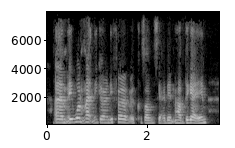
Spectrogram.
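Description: This woman has a normal speaking voice, a fairly high pitch, and fairly even intonation. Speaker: podcast co-host. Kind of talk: casual chat.

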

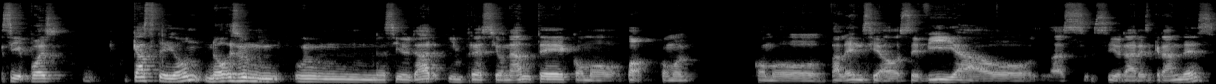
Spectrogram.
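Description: In a Flemish accent, a man speaks very slowly at a medium pitch, his intonation lively. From English-speaking Canada. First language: Flemish (speaking Spanish). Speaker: English teacher and writer. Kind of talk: casual interview. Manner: halting.

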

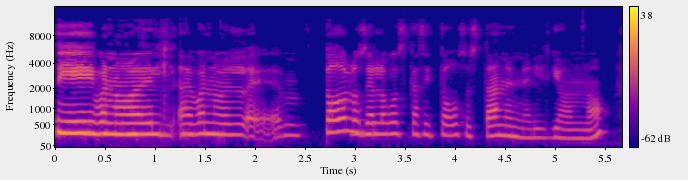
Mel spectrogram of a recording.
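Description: The speech moves at a fairly slow pace with ordinary pitch variation and big swings in loudness. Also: woman, high pitch for a woman. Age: 40s. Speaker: actress. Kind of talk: interview.

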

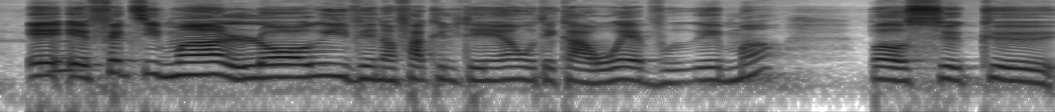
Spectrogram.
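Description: Lively in intonation, a woman talks in a plain, everyday voice at a medium pitch. The recording is very clean, with a silent background. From Haiti. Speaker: lawyer and entrepreneur. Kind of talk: interview.

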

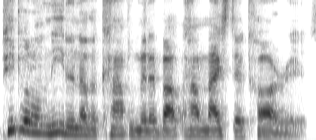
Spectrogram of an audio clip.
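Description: Using a plain, everyday voice, a man with an American accent talks at medium pitch and moderate pace with lively intonation. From Ohio, US Midwest. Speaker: documentary filmmaker. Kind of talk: casual chat.

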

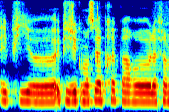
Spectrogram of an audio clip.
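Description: A woman's voice sits at a medium pitch and carries a dark, mellow tone. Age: 40s. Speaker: farmer. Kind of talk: interview. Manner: halting.

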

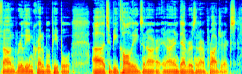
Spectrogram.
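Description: In a very clean recording with a silent background, a man with a dark, mellow tone talks at a fairly quick pace. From Southeast Asia (Philippines, Thailand, Singapore). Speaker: record label founder. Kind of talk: interview conversation.

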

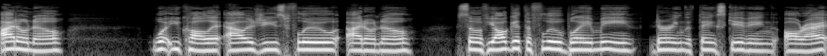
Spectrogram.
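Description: A woman's medium-pitched voice with a slight Southern US accent at a moderate pace, on a very clean recording with a silent background. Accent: slight Southern twang. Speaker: podcast co-host. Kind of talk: casual chat. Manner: animated.

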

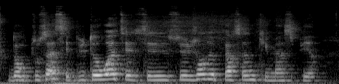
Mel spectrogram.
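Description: Fairly high in pitch and fairly quick in pace, a woman's voice comes through audible room echo and noticeable background noise. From France, Paris region (Montreuil), born in Côte d'Ivoire. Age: 40s. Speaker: chef and caterer, entrepreneur. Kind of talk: interview, casual chat.

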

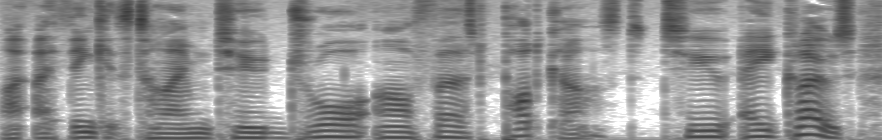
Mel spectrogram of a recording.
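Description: At a very slow pace, a man with a southern English accent speaks in a dark, mellow tone at a fairly low pitch with ordinary pitch variation, on a very clean recording with a silent background. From Kent, southern England. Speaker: podcast host for English learners. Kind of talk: casual chat. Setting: studio.

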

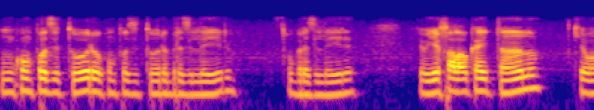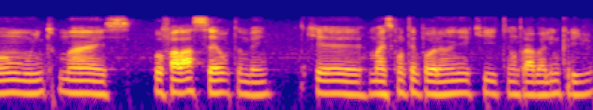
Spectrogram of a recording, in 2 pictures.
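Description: A man's medium-pitched voice at a moderate pace, flat and monotone in intonation. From Belo Horizonte, Minas Gerais, Brazil. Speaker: singer-songwriter. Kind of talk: interview.

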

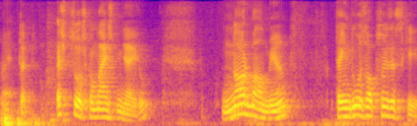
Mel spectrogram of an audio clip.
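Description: A man at a fairly high pitch and moderate pace, with very wide pitch swings. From Portugal, Porto. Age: 50s. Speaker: political researcher and party official. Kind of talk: interview conversation. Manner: talkative.

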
